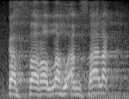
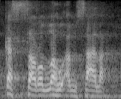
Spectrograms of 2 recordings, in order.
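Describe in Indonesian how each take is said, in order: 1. Kata pertama memiliki bunyi th. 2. Kata pertama memiliki bunyi s. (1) "Yang semestinya" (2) "Dirobah jadi sa"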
